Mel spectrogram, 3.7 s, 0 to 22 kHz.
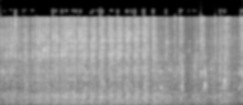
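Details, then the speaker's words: Mercedes-Benz W123 250 Pullman limousine, euro model, running on a little gas poured in: rough, uneven, surging and sagging revs, then it dies; owner says the fuel pump isn't pumping and the carburetor needs a rebuild, possibly sucking air. "I poured some gas on the car let's see this thing go you're gonna hear a crank over at some point I didn't put very much there you go that's probably what you're gonna get"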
